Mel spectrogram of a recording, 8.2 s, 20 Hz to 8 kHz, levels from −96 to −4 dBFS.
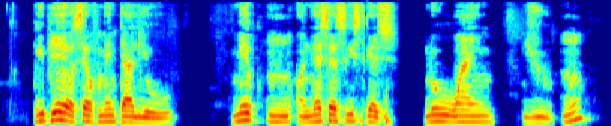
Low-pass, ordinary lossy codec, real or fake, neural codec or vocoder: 7.2 kHz; AAC, 32 kbps; real; none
